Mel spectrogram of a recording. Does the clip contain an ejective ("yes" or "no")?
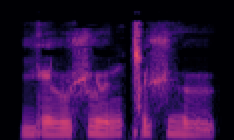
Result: no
